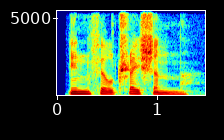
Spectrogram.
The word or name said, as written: infiltration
